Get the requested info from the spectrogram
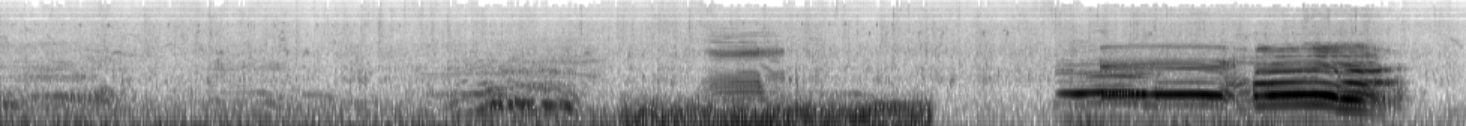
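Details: Cattle running about in mud; a brief moo around the middle, then two loud moos near the end, each under a second and rich in harmonics, preceded by muddled low sounds and splashing-like noise.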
